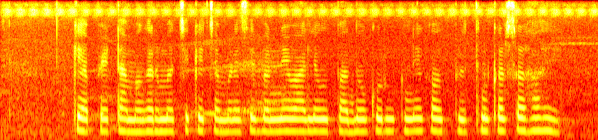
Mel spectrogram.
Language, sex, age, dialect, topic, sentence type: Hindi, female, 25-30, Awadhi Bundeli, agriculture, statement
